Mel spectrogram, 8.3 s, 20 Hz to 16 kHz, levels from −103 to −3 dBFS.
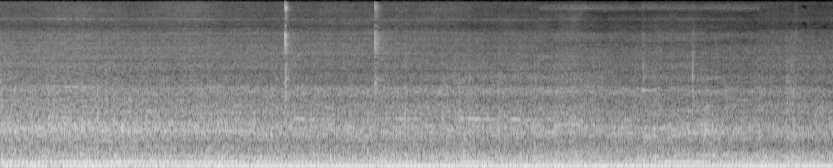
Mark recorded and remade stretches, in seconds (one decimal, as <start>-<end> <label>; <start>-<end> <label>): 0.0-5.4 recorded; 5.4-7.6 remade; 7.6-8.3 recorded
